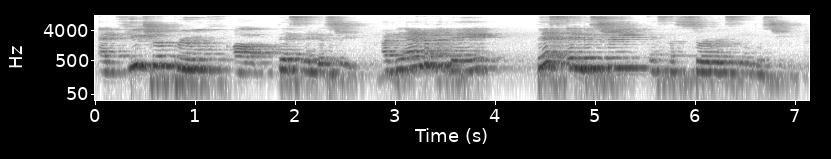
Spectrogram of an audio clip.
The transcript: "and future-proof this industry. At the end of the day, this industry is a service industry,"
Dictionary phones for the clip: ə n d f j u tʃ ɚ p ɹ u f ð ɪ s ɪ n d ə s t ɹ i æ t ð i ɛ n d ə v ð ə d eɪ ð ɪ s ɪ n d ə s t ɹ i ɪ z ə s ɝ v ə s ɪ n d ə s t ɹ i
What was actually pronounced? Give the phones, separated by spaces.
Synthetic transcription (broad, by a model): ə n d f j u tʃ ɚ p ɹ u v ð ɪ s ɪ n d ə s t ɹ i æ t ð i ɛ n d ə v ð ə d eɪ ð ɪ s ɪ n d ə s t ɹ i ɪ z ə s ɝ v ə s ɪ n d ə s t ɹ i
